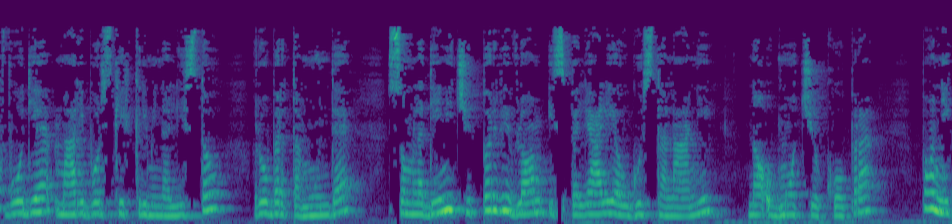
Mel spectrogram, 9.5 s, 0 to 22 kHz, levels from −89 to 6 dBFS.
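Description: From start to finish the speech sounds watery and swirly, with nothing above 13.2 kHz. That points to MP3 compression, likely at a low bitrate around 32 kbps. Starved of bits, the encoder chops the treble and lets weak frequency lines flicker on and off between frames.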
